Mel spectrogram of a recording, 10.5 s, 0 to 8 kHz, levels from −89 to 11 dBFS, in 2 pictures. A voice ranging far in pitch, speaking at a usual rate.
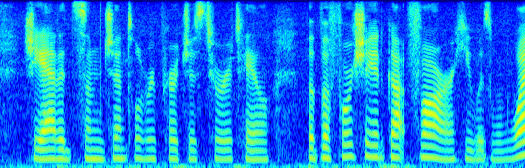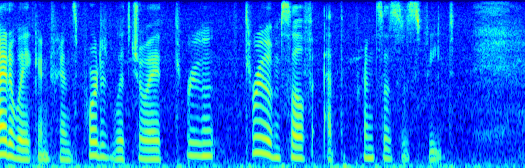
No: average, 3.4 semitones; average, 160 wpm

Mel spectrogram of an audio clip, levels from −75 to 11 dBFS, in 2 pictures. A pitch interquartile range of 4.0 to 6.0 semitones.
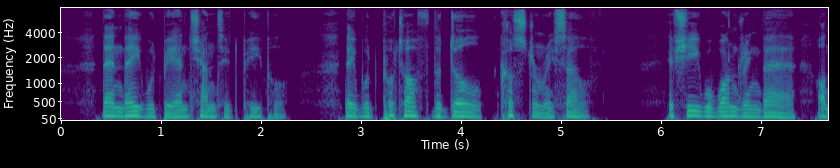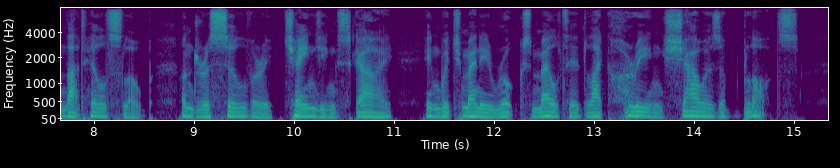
No: narrow, 2.5 semitones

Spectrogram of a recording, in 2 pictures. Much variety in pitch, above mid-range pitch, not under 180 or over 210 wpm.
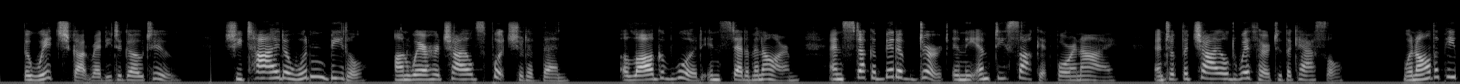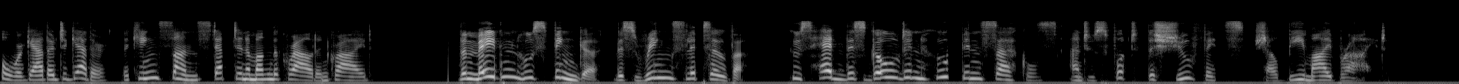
Yes: wide, 6.0 semitones; high, 230 Hz; average, 185 wpm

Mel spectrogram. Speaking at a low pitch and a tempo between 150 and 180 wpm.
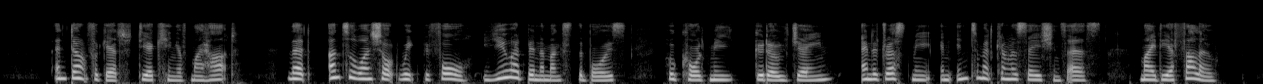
No: high, 215 Hz; average, 170 wpm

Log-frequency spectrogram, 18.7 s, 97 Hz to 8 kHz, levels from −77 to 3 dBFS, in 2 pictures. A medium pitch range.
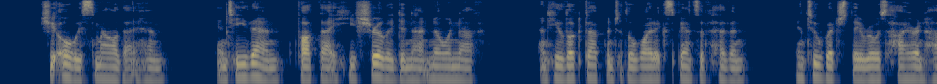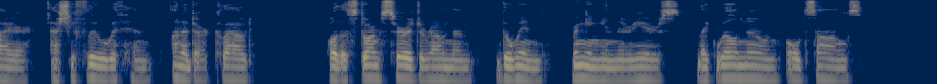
No: narrow, 1.5 semitones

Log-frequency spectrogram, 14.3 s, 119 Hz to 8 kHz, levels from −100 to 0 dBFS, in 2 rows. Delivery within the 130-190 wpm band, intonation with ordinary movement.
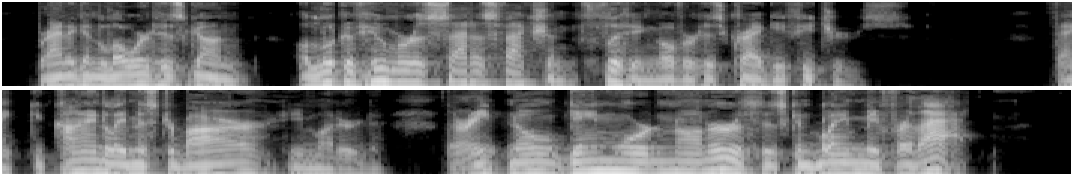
Yes: average, 145 wpm; average, 3.9 semitones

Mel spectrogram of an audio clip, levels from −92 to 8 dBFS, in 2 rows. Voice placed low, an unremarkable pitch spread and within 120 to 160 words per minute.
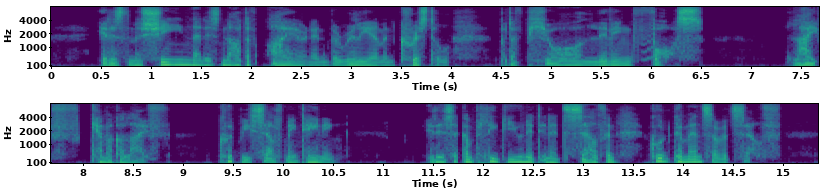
Yes: low, 100 Hz; average, 4.1 semitones; average, 145 wpm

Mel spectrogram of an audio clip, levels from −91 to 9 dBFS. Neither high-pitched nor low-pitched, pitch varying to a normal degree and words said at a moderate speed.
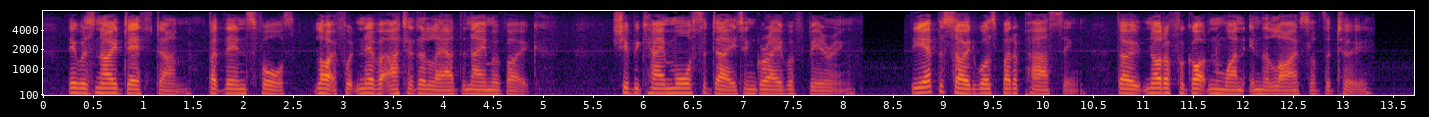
Yes: medium, 145 Hz; average, 3.2 semitones; average, 175 wpm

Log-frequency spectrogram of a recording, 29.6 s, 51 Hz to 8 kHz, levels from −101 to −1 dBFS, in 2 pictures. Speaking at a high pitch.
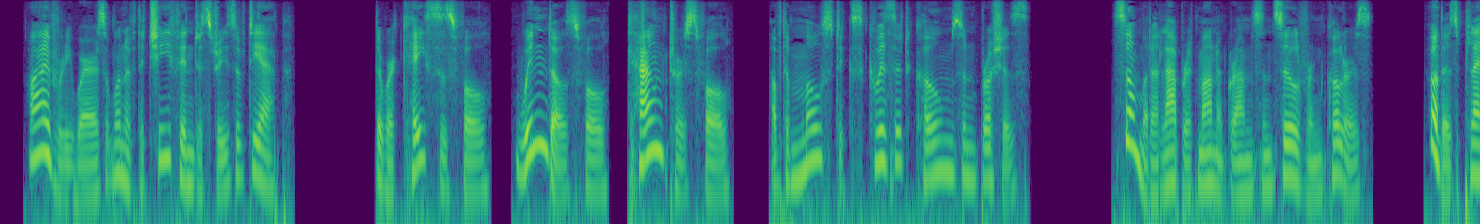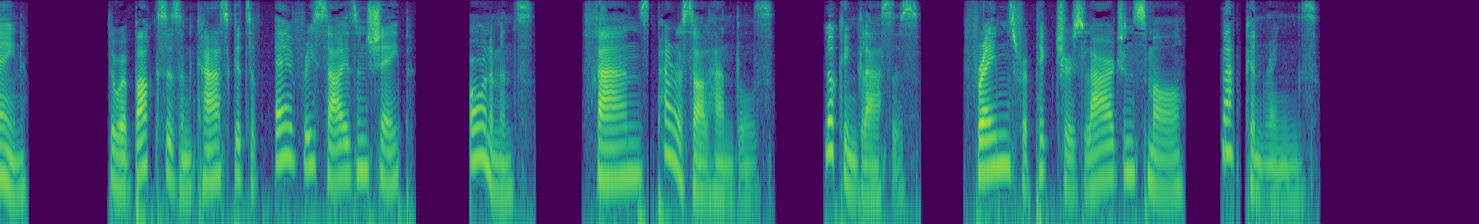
No: low, 135 Hz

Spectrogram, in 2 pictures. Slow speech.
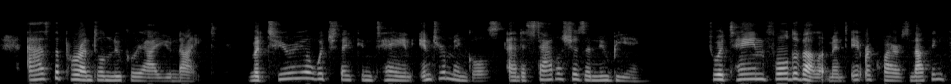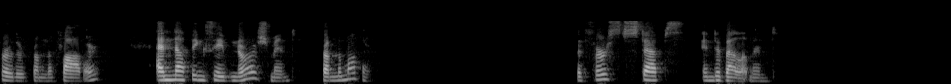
Yes: slow, 125 wpm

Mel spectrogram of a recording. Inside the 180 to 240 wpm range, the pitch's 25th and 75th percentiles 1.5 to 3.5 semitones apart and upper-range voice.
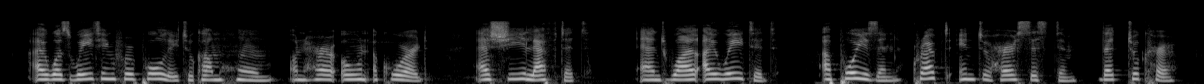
No: average, 145 wpm; average, 2.7 semitones; high, 220 Hz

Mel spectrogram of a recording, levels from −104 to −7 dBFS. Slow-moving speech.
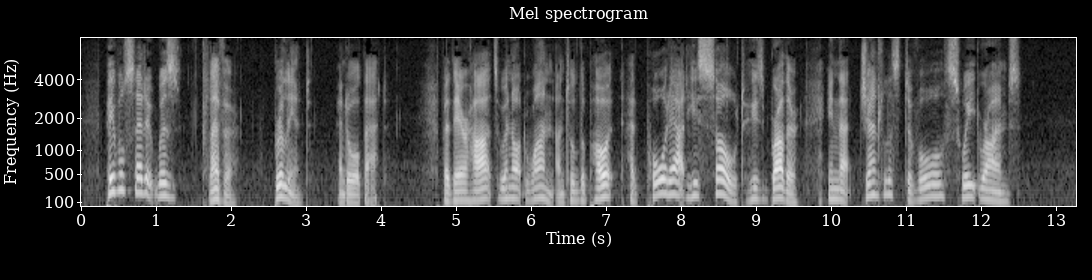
No: average, 150 wpm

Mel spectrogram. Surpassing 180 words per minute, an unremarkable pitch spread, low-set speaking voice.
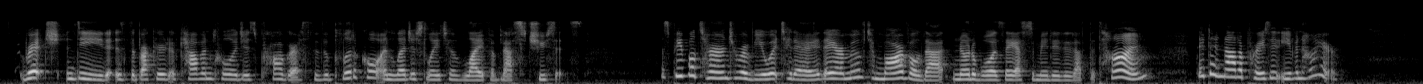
No: average, 195 wpm; average, 4.8 semitones; high, 245 Hz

